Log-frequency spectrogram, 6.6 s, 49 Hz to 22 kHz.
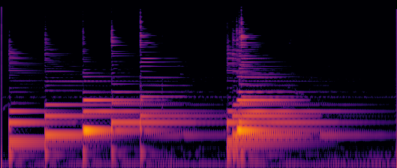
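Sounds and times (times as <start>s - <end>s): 
C chord on guitar: 0.2s - 6.0s.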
